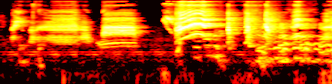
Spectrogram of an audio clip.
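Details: Indian ringneck parakeet, a talking pet parrot, mimicking words: harsh, high, buzzy syllable bursts in quick separate phrases, one rising squawk-like word near the middle, with faint background music.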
